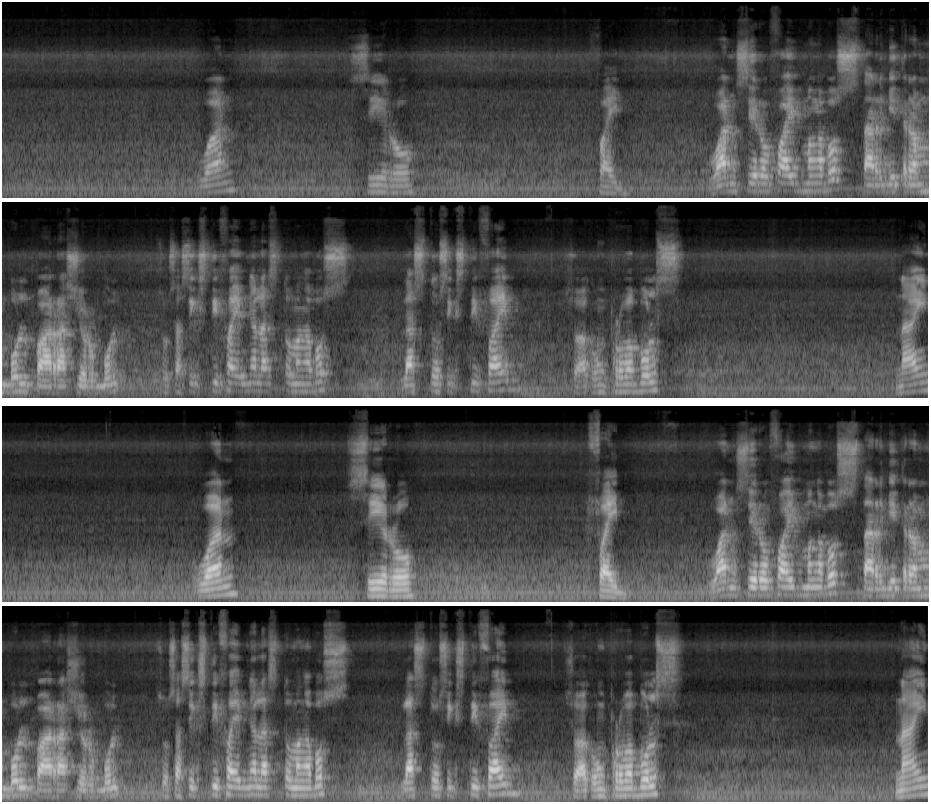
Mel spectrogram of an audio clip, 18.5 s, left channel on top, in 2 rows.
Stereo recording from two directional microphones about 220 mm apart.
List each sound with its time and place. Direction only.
2.0 s speech: 45° right (ahead or behind)
3.5 s speech: 45° right (ahead or behind)
6.0 s speech: 50° right (ahead or behind)
7.1 s speech: 15° right (ahead or behind)
8.6 s speech: 10° right (ahead or behind)
10.9 s speech: 25° right (ahead or behind)
13.2 s speech: 10° right (ahead or behind)
18.2 s speech: 30° right (ahead or behind)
